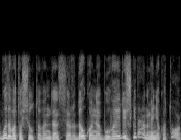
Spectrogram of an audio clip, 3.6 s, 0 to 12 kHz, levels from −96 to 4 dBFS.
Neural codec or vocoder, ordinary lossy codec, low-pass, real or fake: none; Opus, 64 kbps; 7.2 kHz; real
